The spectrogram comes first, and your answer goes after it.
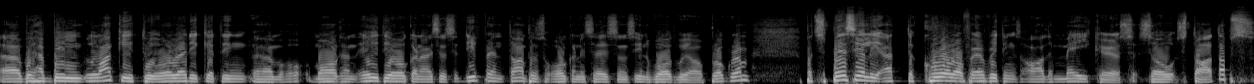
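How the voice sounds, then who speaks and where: In a Finnish accent, a man speaks at a moderate pace in a medium pitch with ordinary pitch variation, the sound dry and close with no echo. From Finland. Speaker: university program director. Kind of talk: conference talk. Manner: halting, many fillers; reserved, not very expressive.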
